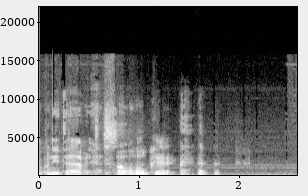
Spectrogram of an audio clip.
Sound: Mr. Gardner laughs

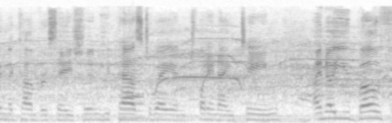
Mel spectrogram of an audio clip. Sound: fans cheering

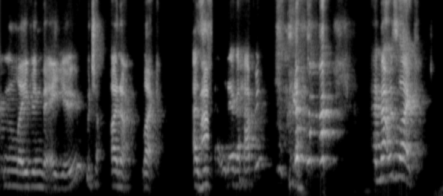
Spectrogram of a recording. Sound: laughs

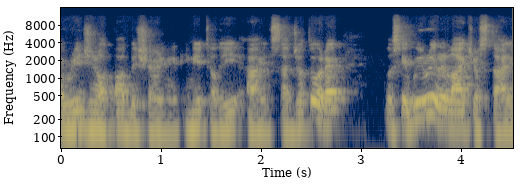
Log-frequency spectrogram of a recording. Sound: speaks in Italian

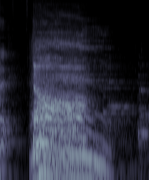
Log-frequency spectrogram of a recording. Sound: growls

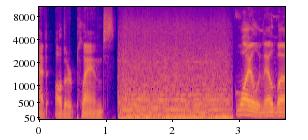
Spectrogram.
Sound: super dramatic sound

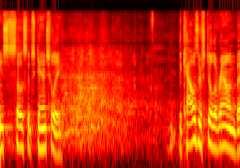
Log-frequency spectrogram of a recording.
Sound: laughter

